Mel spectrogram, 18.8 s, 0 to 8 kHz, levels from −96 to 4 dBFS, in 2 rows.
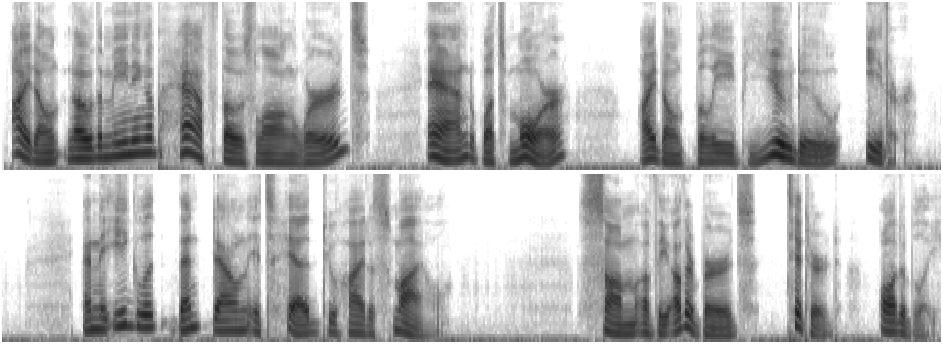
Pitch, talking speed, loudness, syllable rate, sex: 130 Hz, 120 wpm, -19 LUFS, 3.5 syllables/s, male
